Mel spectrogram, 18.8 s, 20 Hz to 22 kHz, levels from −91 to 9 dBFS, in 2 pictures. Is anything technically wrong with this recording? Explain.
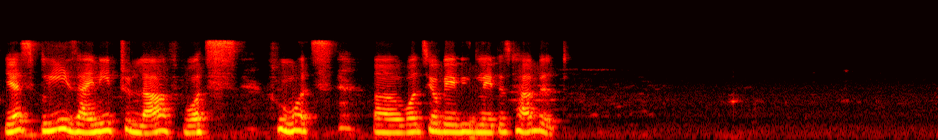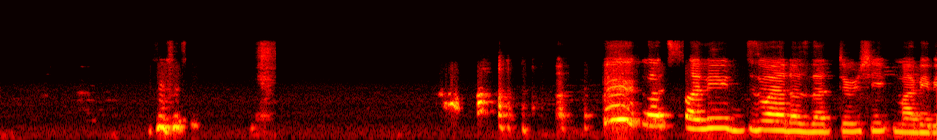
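No, nothing in this speech recording points to a technical fault. It has passed through the Speex codec, and what can be heard of that is a top end that stops at about 7.6 kHz, with any coding damage no more than faint.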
